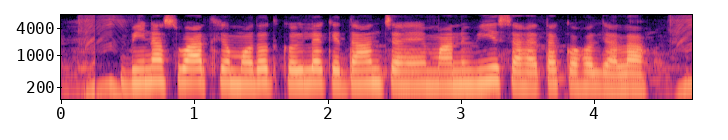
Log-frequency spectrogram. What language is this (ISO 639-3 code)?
bho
